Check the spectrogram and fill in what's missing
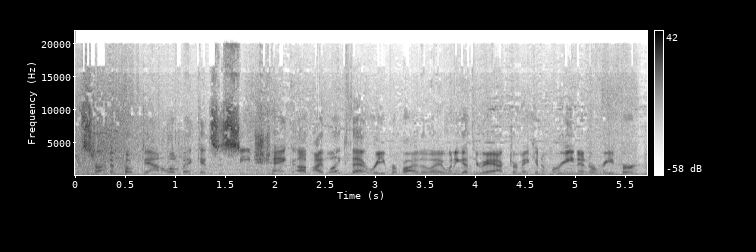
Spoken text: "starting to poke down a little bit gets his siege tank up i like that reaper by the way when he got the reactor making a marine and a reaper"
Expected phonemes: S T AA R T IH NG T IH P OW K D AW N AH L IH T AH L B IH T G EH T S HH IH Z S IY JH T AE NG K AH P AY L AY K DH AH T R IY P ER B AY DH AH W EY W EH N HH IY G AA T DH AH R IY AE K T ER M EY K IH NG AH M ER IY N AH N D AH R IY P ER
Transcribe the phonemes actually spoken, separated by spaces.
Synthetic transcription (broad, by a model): S T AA R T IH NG T IH P OW K D AW N AH L IH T L B IH T G EH T S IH S IY JH T AE NG K AH P AY L AY K DH AH T R IY P ER B AY DH AH W EY W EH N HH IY G AA T DH AH R IY AE K T ER M EY K IH NG AH M ER IY N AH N AH R IY P ER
